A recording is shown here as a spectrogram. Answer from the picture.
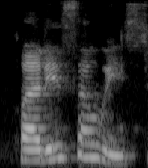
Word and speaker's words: Clarice Wist: nossa convidada de hoje, Clarice Wist. É assim a pronúncia? Clarissa Wist, é.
